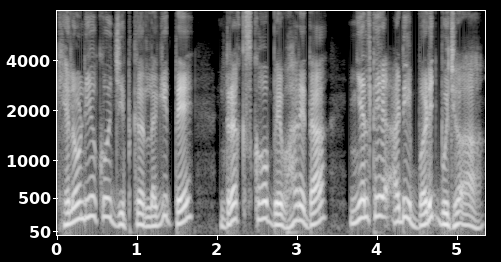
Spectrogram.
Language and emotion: Santali, disgusted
